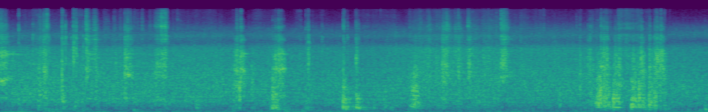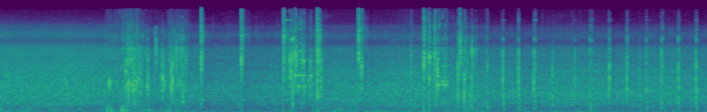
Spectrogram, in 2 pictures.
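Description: Close-up handling of metal and wooden camping gear: a run of short clinks, clacks and knocks, with a longer clatter about nine seconds in.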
